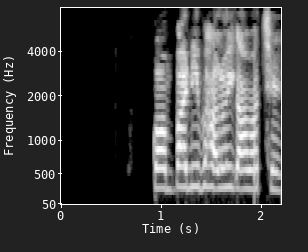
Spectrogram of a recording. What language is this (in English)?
Bangla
